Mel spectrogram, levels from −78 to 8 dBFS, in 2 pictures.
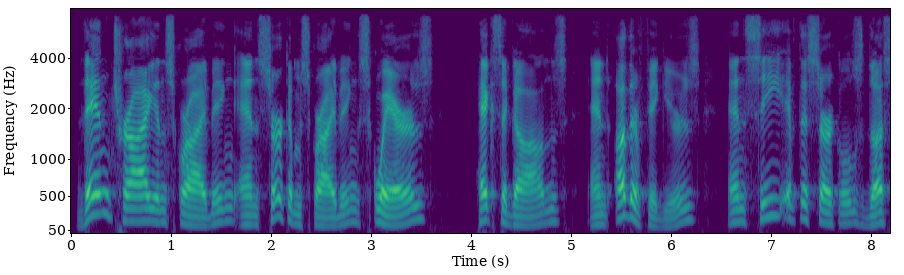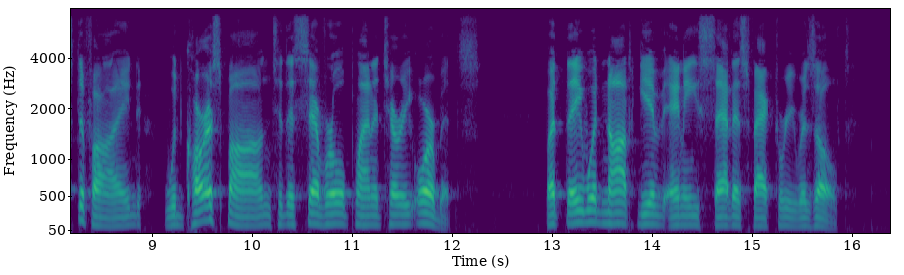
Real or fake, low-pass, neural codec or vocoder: real; 7.2 kHz; none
